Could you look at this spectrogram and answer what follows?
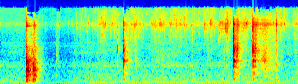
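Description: Chicken enchilada filling is stirred with salsa in a pan, with a soft low sizzle under a few separate scrapes and knocks of a utensil against the pan.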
